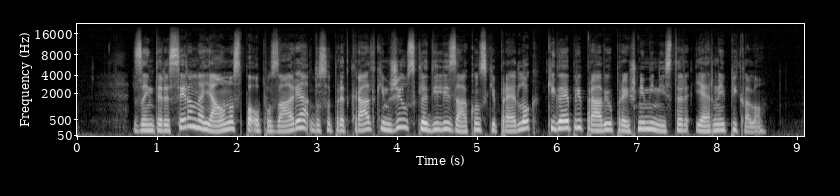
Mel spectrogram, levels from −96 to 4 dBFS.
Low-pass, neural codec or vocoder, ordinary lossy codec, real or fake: 19.8 kHz; vocoder, 44.1 kHz, 128 mel bands, Pupu-Vocoder; none; fake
